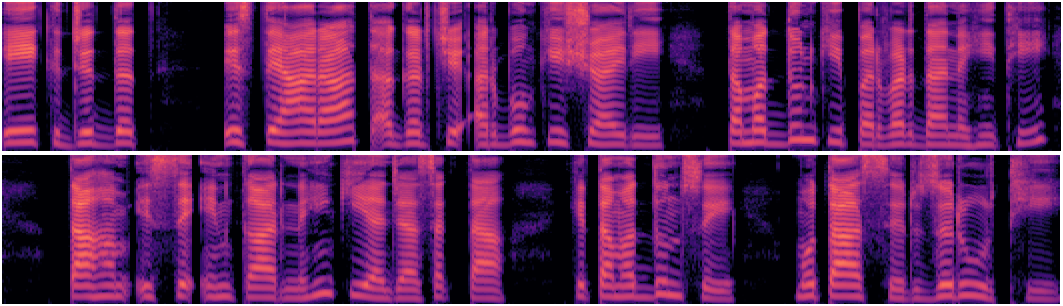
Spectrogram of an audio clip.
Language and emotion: Urdu, neutral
